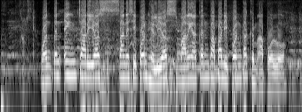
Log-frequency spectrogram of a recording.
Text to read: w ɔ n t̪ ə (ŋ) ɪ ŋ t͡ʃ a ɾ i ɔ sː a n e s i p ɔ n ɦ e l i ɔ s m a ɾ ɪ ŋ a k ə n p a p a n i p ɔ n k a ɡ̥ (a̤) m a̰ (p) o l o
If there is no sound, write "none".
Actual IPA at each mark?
n, ə̤, p

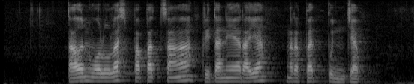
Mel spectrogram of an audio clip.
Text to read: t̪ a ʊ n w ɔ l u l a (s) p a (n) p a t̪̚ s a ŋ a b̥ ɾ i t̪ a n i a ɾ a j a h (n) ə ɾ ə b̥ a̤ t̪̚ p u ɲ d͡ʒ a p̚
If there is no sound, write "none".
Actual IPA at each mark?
s, none, ŋ

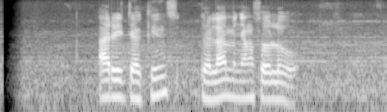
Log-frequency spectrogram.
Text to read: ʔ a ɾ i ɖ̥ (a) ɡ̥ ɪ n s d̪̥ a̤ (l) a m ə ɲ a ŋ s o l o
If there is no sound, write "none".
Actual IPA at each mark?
a, l

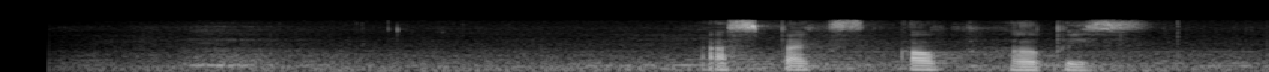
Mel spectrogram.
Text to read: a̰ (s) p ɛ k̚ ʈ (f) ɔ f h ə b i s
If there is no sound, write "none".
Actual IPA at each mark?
s, s

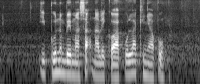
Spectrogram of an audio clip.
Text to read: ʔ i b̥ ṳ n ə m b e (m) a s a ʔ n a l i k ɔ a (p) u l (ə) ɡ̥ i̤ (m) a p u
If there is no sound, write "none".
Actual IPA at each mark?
m, k, a, ɲ

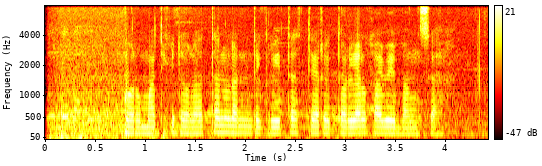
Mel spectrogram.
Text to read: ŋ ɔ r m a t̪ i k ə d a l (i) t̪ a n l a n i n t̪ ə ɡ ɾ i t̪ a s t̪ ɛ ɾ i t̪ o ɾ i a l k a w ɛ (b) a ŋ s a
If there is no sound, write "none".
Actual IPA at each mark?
a, b

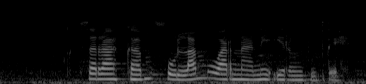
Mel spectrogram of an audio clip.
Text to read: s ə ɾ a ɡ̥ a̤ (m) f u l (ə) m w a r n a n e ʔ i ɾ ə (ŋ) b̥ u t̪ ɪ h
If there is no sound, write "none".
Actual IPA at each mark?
m, a, ŋ

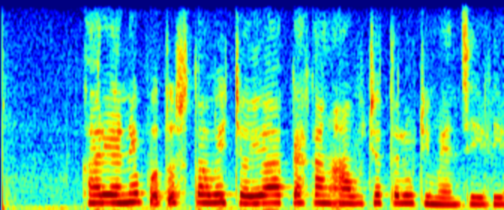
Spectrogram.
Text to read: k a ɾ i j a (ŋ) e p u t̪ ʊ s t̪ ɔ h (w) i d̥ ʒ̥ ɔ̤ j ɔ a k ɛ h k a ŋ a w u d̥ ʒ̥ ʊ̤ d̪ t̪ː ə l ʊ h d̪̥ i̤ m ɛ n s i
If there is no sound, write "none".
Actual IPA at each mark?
n, w

